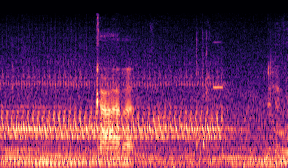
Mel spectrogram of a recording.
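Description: Police car siren in GTA V wailing loudly and steadily throughout, with electronic tonal sweeps and beeps layered over a busy game soundscape of engine and traffic noise.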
